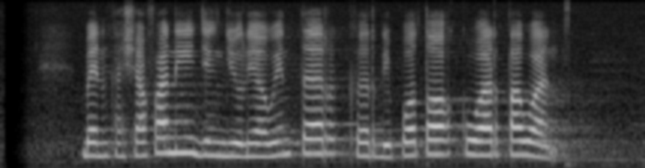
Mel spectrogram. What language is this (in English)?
Sundanese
